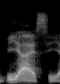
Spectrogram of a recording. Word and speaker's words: VICI: VICI, right? – VICI, yeah.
